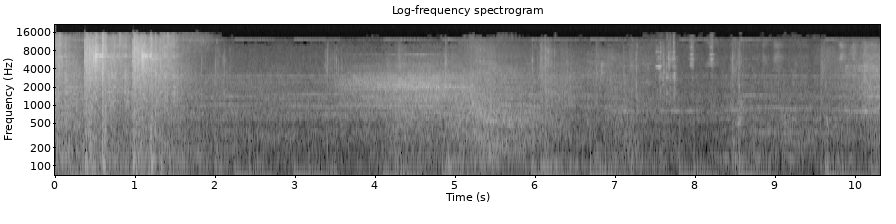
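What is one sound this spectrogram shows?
A large machine rumbles and hums steadily.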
